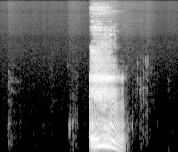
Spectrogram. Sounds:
Throat clearing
